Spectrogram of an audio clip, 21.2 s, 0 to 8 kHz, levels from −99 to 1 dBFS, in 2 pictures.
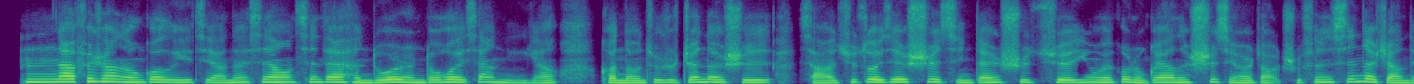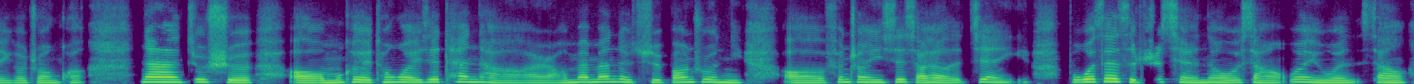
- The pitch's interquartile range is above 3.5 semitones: No, average, 2.7 semitones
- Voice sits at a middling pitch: No, high, 215 Hz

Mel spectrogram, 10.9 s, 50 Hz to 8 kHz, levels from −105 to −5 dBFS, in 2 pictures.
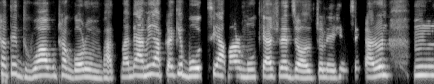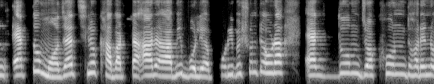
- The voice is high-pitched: Yes, very high, 265 Hz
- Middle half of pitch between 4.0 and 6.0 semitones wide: No, average, 3.4 semitones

